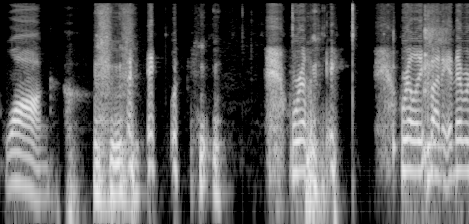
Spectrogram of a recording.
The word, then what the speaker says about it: Wang: Remember when Chenmin Wang played? Or, I can never say his name correctly. – Wong? – Played for the Nats. Wong. I always say it wrong.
